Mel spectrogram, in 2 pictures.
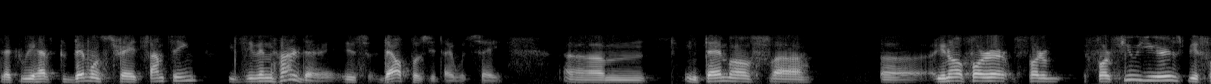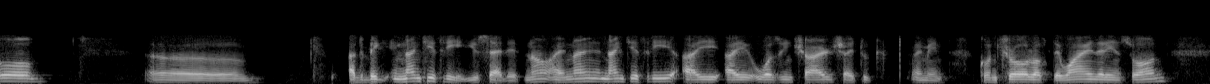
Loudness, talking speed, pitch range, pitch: -25 LUFS, 145 wpm, 110-145 Hz, 130 Hz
